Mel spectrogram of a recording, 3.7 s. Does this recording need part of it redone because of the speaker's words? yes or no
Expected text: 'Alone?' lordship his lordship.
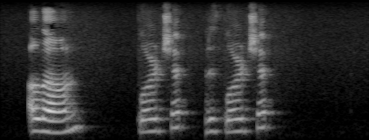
no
